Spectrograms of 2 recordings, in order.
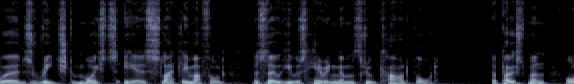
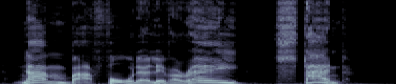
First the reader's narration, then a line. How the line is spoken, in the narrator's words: took a deep breath before roaring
